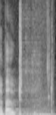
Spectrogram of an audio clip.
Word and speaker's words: about: North Carolina, says that folks in this area pronounce the words out and about as oat and a boat.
